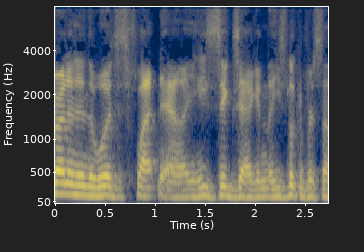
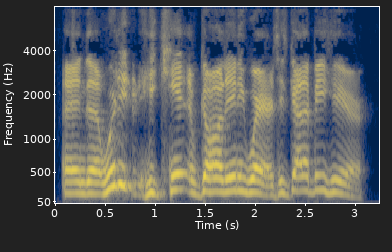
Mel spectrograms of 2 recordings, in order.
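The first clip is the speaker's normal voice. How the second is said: raised, higher, urgent searching voice; agitated pursuer; 6 semitones higher, 5 dB louder than usual. Acted. Pursuer hunting the man who shot Billy, agitated. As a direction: call out in baffled agitation.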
